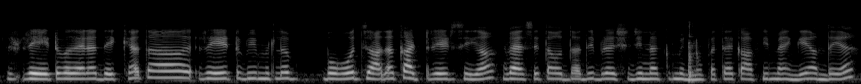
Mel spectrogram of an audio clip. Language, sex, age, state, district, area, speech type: Punjabi, female, 18-30, Punjab, Rupnagar, urban, spontaneous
